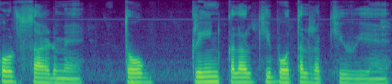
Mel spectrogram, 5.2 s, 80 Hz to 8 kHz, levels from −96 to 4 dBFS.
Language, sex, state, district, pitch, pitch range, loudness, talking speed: Hindi, male, Uttar Pradesh, Shamli, 120 Hz, 105-125 Hz, -18 LUFS, 125 wpm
